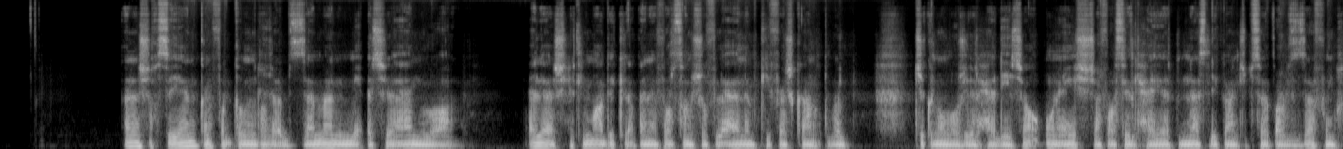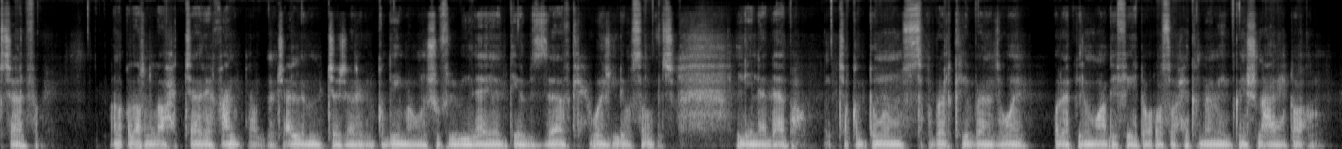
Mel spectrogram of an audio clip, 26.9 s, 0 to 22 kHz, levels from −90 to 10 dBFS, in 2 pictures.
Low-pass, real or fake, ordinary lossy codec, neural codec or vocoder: none; real; none; none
